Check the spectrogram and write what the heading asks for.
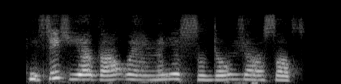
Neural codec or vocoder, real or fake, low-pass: codec, 44.1 kHz, 0.9 kbps, DAC; fake; 10.8 kHz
